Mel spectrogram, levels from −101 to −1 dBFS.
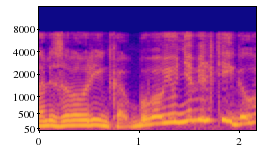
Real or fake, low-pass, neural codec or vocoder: real; 7.2 kHz; none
